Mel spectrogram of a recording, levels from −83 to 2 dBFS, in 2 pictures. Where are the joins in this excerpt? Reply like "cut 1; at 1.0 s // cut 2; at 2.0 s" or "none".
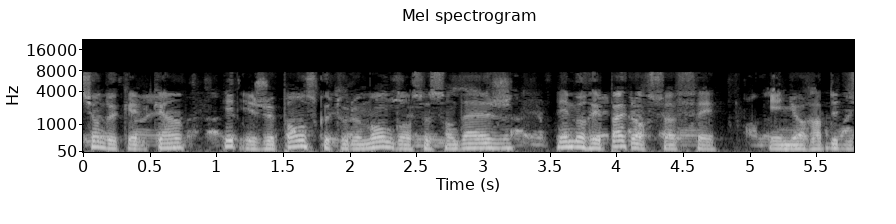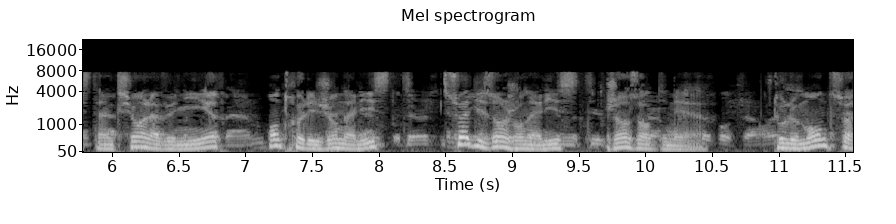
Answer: cut 1; at 1.2 s // cut 2; at 4.1 s // cut 3; at 5.6 s // cut 4; at 8.5 s // cut 5; at 9.7 s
